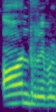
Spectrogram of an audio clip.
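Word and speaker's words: honourable: एच यानी consonant से शुरू हैं, परंतु उनका उच्चारण वावेल यानी कि स्वर से आरंभ होता है। जैसे ऑनेस्ट, ऑनेस्ट पढ़ते हैं, अनरेबल, ऑनरेबल पढ़ते हैं एच से होने के बाद।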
